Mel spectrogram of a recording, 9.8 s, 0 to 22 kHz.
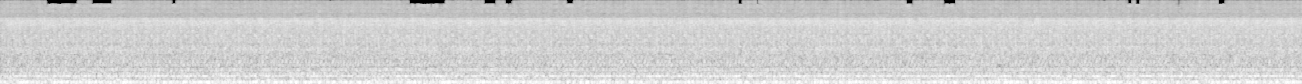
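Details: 1965 Plymouth Valiant 100 slant six, first start in years: even, steady idle with smooth low hum, no misses or knocks; idling nice, slight smoke noted afterward, normal idle.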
